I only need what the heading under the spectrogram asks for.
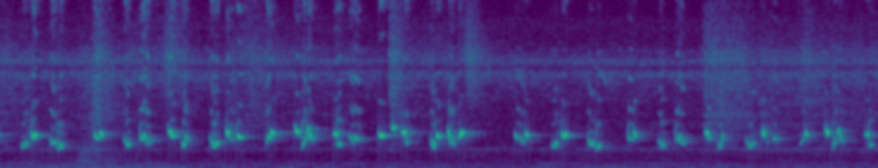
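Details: Female sooty-headed bulbul calling the male: a long run of short, bright chirping notes, roughly four or five a second, some rising and some falling, with a faint low hum underneath.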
